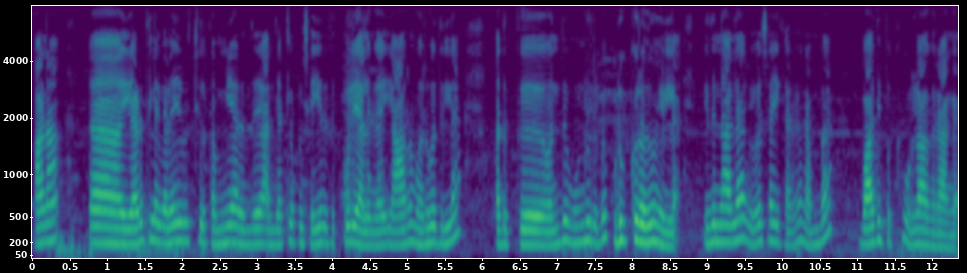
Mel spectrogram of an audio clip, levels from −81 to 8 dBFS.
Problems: background sounds at intervals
